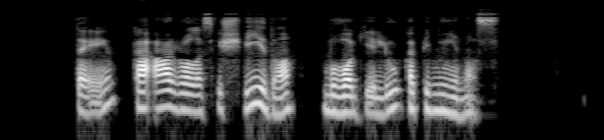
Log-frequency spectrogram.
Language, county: Lithuanian, Šiauliai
